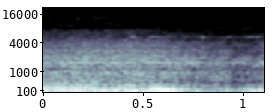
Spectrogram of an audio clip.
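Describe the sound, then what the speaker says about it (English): Saab car engine revving in short bursts, a steady low rumble with rising harmonic tones, close and fairly loud with no talking. "maybe give you guys a couple revs here."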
